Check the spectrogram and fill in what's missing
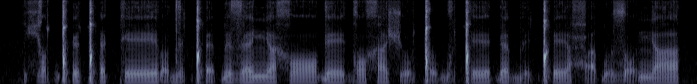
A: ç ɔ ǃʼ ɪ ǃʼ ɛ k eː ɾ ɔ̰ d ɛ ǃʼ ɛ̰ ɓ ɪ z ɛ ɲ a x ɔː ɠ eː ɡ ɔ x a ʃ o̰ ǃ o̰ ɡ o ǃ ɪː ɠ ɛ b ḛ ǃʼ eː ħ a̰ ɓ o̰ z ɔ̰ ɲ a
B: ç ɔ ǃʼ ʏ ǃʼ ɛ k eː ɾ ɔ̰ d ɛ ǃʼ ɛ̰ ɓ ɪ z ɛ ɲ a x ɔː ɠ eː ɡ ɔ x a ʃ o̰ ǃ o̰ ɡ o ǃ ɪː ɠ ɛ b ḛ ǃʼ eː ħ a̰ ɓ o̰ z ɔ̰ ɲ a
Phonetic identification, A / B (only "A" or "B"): B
